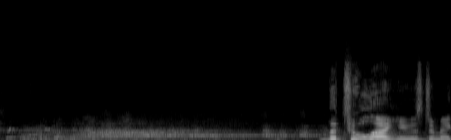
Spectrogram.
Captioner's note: audience laughs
